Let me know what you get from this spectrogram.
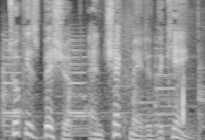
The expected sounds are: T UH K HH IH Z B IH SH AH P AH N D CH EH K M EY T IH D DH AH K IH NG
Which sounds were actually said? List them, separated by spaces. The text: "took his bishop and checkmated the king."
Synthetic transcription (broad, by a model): T UH K HH IH Z B IH SH AH P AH N CH EH K M EY T IH D DH AH K IH NG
